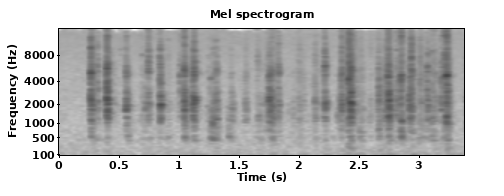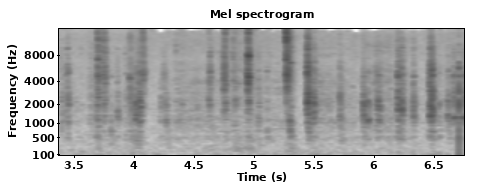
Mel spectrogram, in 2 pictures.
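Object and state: Plastic computer keyboard being typed on.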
